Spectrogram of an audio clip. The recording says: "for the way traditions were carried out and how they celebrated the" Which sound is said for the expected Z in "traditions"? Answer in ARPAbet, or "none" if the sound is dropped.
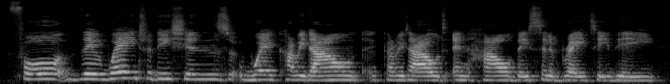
Z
